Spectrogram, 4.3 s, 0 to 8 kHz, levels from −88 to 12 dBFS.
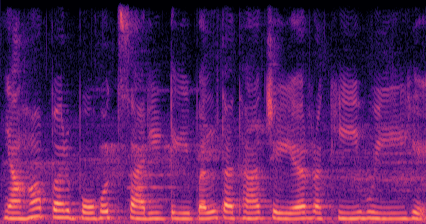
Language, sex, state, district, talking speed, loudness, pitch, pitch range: Hindi, female, Madhya Pradesh, Dhar, 140 wpm, -15 LUFS, 215 Hz, 210-225 Hz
